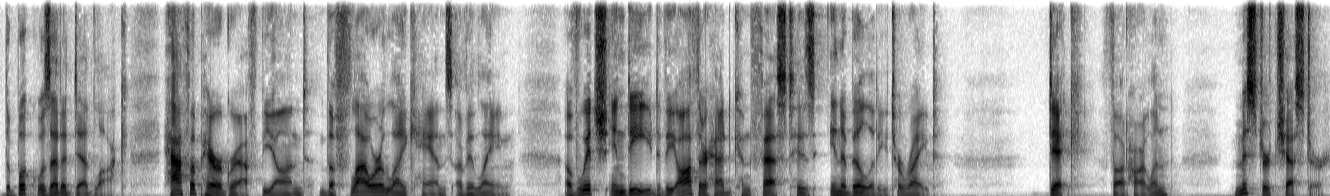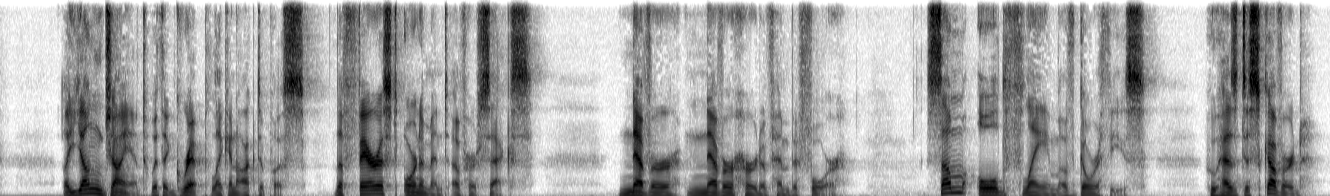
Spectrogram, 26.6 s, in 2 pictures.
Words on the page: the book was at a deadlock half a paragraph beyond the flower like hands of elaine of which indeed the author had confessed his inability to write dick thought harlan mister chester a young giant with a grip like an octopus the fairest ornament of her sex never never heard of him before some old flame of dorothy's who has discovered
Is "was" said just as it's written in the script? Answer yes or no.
yes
